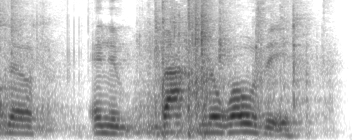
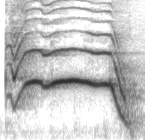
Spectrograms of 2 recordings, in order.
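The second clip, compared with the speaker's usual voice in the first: very high-pitched squealed "ah"; shrill little story scream, way up high. Acted. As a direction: let out a tiny, sky-high shriek. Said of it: "she screamed".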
